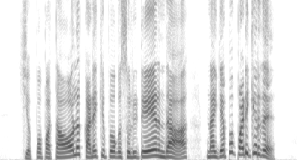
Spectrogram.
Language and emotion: Tamil, angry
